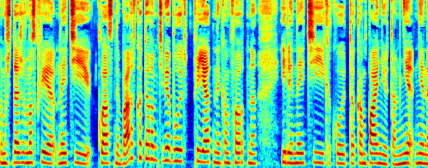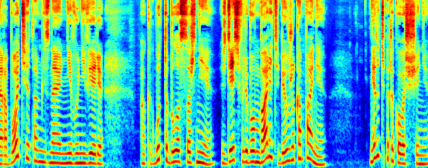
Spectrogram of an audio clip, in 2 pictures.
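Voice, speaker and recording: A woman talks at a very fast pace in an animated tone, with medium pitch and ordinary pitch variation. The recording is very clean, with a silent background and a dry, close sound with no echo. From Urals, Russia. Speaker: podcast co-host, advertising creative. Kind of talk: casual chat.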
